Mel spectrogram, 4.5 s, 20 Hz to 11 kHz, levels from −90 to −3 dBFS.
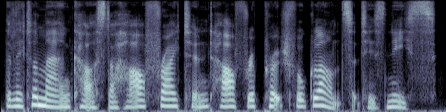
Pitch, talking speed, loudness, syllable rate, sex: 180 Hz, 175 wpm, -19 LUFS, 4.7 syllables/s, female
